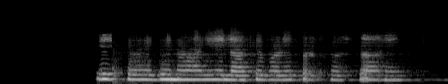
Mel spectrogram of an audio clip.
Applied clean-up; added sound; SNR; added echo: neural separator model SepFormer DNS4.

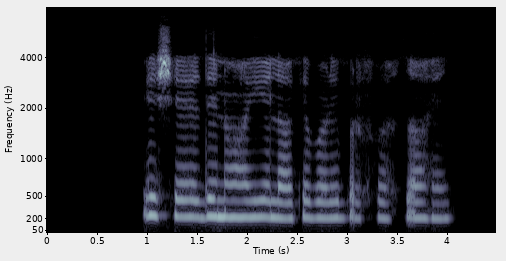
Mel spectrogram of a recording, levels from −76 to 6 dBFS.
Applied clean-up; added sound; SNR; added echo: none; none; none; none.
